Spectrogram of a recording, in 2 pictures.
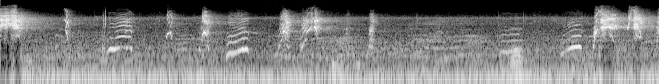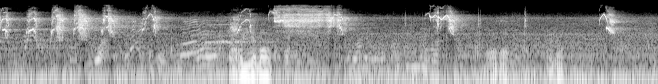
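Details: A distressed monkey cries in a run of shrill, high-pitched squeaks and wavering squeals, some in rapid bursts, with a brief harsh screech partway through and a low steady background hum.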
